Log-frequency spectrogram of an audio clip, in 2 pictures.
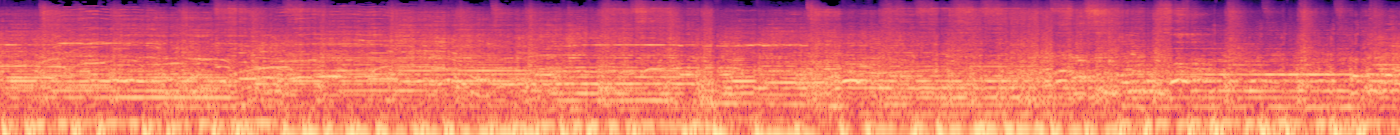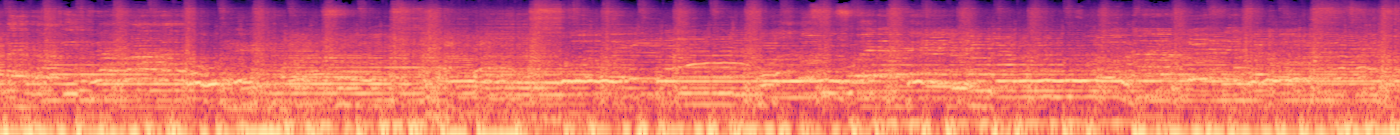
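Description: Live rock band playing loudly: a man singing into a microphone over electric guitar and a heavy low end with a steady percussive beat.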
